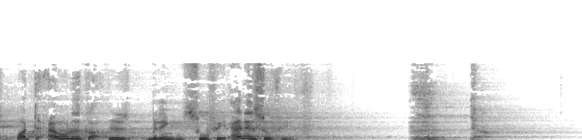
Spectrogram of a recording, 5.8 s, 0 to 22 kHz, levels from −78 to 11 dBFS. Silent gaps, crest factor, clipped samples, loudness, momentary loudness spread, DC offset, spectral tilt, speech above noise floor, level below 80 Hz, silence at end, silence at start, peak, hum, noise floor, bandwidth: none; 14 dB; under 0.1%; -13 LUFS; 20 LU; under 0.1%; -5.5 dB/octave; 44 dB; -50 dBFS; 0.9 s; 0 s; 0 dBFS; none; -56 dBFS; 12.5 kHz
